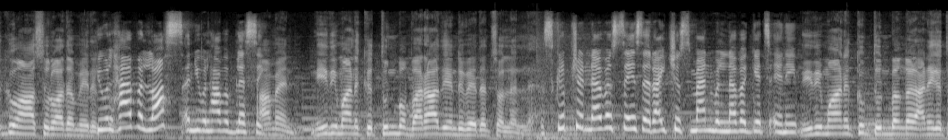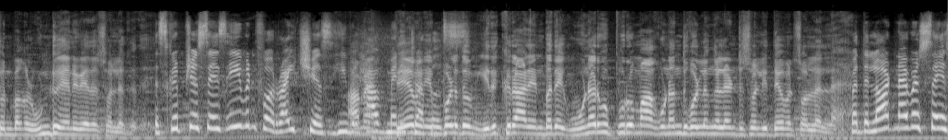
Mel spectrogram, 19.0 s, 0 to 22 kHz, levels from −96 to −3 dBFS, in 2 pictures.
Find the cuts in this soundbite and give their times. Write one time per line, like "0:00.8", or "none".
none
